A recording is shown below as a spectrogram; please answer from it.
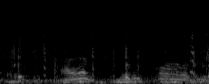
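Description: Background speech: short stretches of people's voices talking in the background, fainter than the foreground talk around it.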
